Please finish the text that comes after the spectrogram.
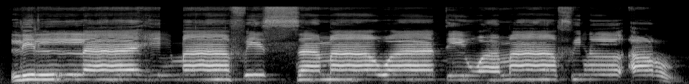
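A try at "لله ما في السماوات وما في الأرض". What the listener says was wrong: Panjangin lagi istiqomahnya. Lillahi ma fis samawati wa ma fil ard. Fil ard. Gitu.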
